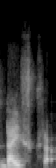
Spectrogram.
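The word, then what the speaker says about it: Dijkstra: this is pronounced as dyskra okay so this is i j is pronounced as y okay so many people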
